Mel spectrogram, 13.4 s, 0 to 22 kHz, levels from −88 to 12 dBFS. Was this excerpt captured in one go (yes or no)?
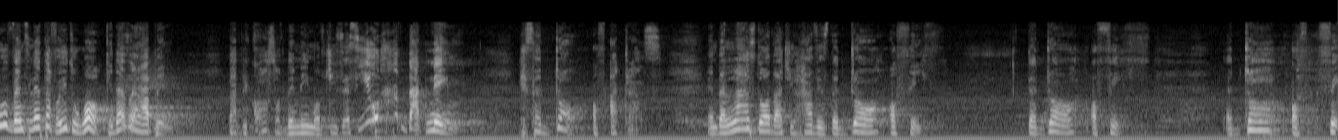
yes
